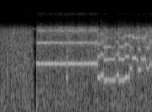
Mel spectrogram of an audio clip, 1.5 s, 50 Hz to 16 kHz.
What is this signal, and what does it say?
SSTV (slow-scan television), PD 290.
